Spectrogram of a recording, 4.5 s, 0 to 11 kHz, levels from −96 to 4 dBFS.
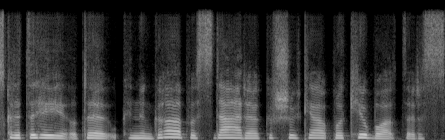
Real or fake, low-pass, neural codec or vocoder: fake; 9.9 kHz; codec, 16 kHz in and 24 kHz out, 0.6 kbps, FocalCodec, streaming, 2048 codes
